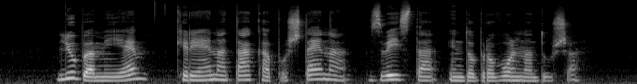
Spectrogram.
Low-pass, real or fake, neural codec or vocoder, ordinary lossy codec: none; fake; vocoder, 44.1 kHz, 128 mel bands every 256 samples, BigVGAN v2; none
